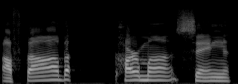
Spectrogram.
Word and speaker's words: Aftab Karma Singh: start with my name the correct way to pronounce my full name is aftab karma Singh and my name thank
